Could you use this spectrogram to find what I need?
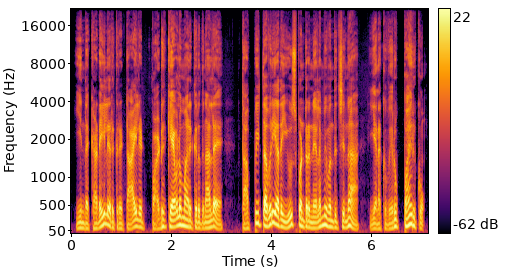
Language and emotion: Tamil, disgusted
